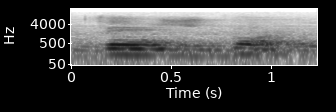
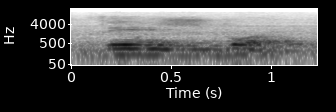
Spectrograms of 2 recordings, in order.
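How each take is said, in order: First: The s in this becomes voiced. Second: The s in this becomes voiced.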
